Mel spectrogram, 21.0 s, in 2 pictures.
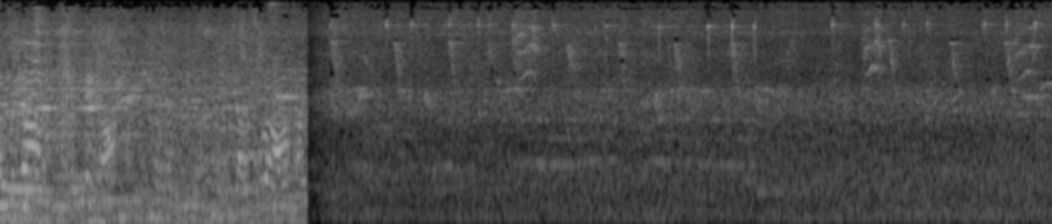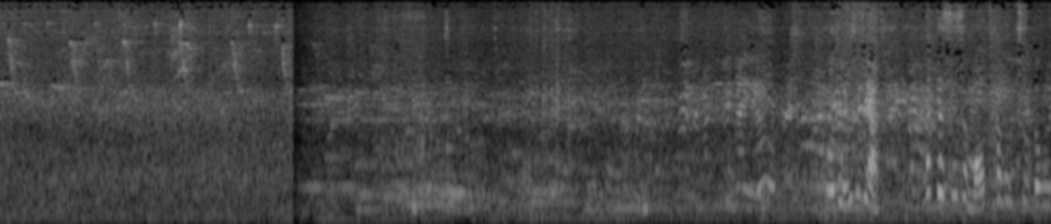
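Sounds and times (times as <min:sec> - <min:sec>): outdoor background hiss: 0:03.1 - 0:13.5
small birds chirping: 0:03.1 - 0:13.8.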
